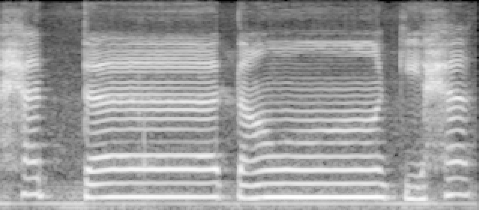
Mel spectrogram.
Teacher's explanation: حتی ہا کے مخرج پہ دھیان فرمائیے گا. نون ساکن کے بعد کاف حروف اخفا میں سے ہے تو نون ساکن کو ہم چھپے ہوئے غنّے کے ساتھ پڑھیں گے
